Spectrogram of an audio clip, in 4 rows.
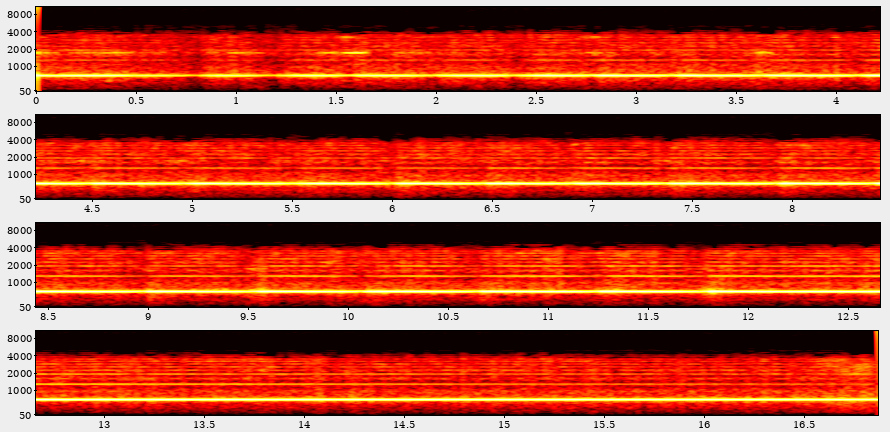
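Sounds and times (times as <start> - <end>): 
high-octave singing bowl ringing with a pure tone: 0.0 - 16.8.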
